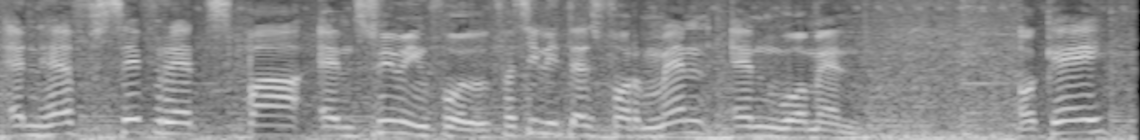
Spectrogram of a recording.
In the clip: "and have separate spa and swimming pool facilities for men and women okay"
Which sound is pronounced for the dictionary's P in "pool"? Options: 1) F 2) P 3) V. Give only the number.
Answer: 1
